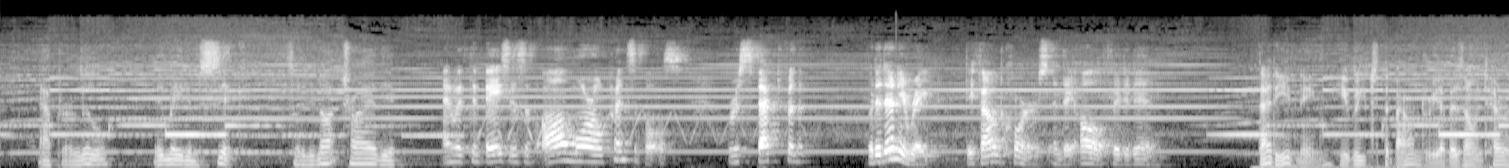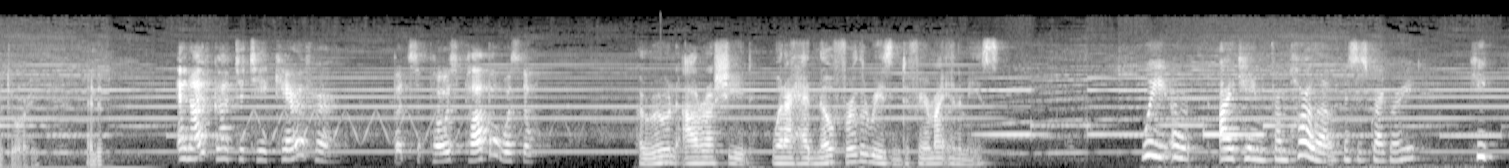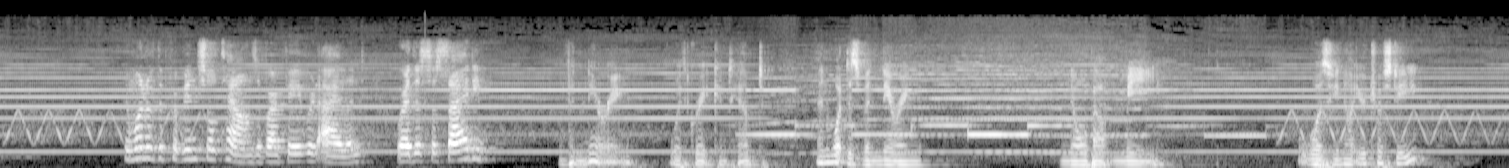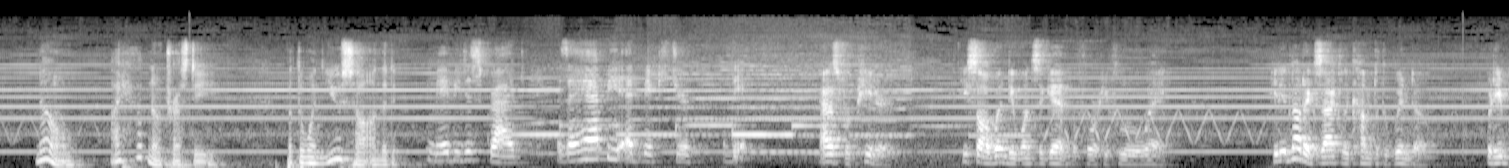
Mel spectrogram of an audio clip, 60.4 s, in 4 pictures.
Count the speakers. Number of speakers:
9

